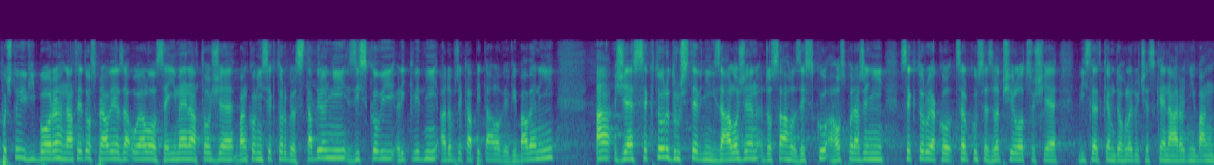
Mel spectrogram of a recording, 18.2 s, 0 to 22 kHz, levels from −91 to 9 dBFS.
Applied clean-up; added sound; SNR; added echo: none; none; none; none.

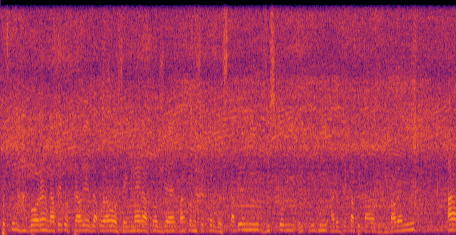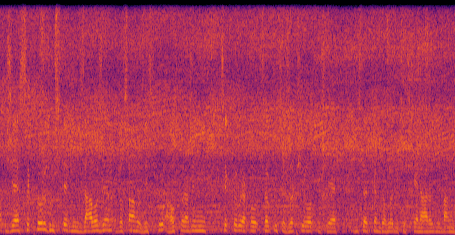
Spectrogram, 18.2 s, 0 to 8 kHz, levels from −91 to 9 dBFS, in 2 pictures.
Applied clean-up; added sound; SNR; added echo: none; Engine; 0 dB; none.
